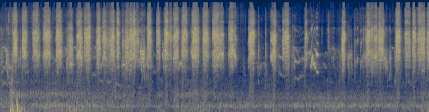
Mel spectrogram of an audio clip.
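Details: Pet budgerigars from a breeding pair keeping up loud, grating squawks in rhythmic bursts several times a second, with a brief twittering warble near the middle.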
